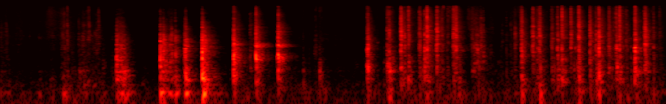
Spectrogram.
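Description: A tarot deck being shuffled by hand: quick runs of clicks and flutters as the card edges strike one another. The clicks come in short groups at first and grow into a dense, fast run in the second half.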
